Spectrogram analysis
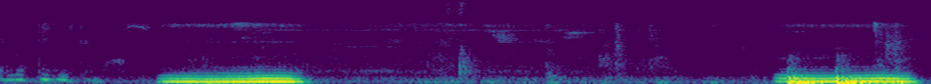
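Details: Tired sleeper snoring after qurbani: two long, low, droning snores about four seconds apart, with faint room noise between.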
